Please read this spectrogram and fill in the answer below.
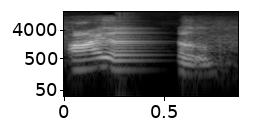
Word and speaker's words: aisle: Không có S đâu thầy.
